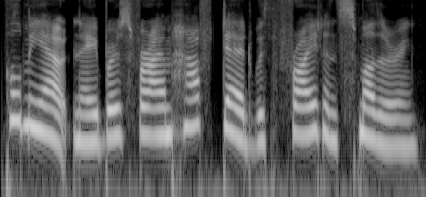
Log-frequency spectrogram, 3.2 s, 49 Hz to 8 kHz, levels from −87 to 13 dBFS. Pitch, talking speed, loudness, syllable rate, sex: 235 Hz, 245 wpm, -16 LUFS, 5.2 syllables/s, female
